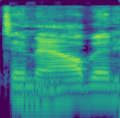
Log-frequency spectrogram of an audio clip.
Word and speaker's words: Tim Albin: But 1-4 team, head coach Tim Albin, I think that's how you say it, Tim Albin. It is.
